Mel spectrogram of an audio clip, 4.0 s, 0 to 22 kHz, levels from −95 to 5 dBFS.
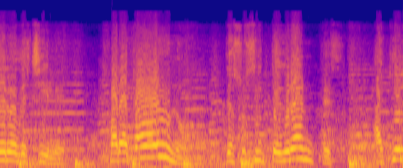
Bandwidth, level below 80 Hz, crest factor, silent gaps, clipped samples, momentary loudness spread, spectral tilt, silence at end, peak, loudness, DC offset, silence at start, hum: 13.5 kHz; -32 dBFS; 6 dB; none; under 0.1%; 9 LU; -6 dB/octave; 0 s; -6 dBFS; -13 LUFS; under 0.1%; 0 s; none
